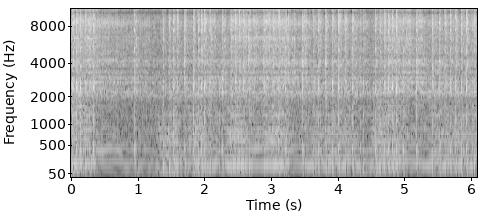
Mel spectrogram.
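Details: 1952 BSA D1 Bantam two-stroke engine on a test rig, first start in over two years, carburetor tickled to start; fast, even crackle firing steadily with no misses or knocks; normal running.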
